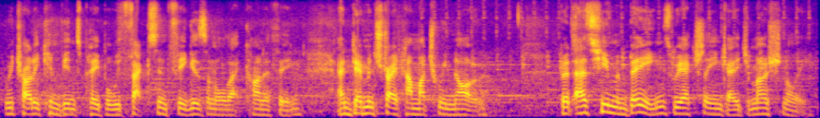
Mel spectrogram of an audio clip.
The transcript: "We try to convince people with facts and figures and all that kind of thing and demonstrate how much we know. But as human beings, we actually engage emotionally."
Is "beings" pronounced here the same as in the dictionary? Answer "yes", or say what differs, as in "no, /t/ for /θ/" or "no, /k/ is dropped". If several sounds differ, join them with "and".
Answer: yes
